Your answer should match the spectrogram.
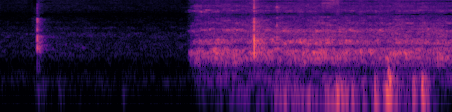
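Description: A single computer-mouse click on the play button, then about a second in the hiss of a video's soundtrack starting up, with a few soft low bumps and faint ticks.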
